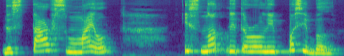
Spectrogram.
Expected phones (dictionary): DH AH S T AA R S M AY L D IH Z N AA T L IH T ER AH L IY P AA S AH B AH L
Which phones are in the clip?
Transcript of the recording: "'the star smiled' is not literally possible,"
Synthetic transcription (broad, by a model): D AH S T AA R S M AY L IH S N AA T L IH T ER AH L IY P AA S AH B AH L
